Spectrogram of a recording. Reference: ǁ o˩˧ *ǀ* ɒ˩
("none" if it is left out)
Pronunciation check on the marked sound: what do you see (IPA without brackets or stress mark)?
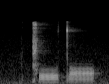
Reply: t̪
